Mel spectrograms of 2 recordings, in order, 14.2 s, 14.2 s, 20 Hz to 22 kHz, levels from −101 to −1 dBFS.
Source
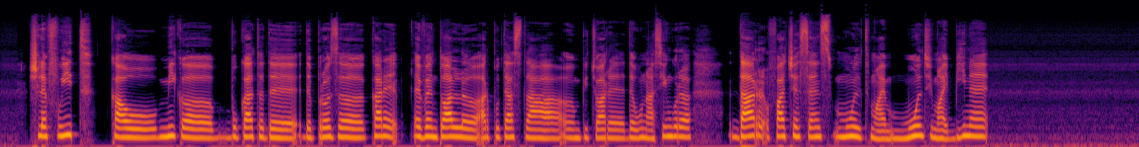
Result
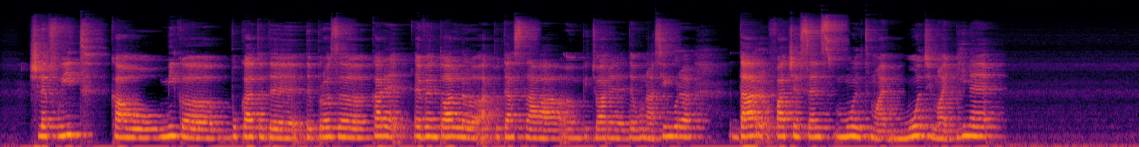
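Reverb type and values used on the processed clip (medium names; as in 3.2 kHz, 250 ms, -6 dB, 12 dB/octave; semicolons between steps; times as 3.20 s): gated-style reverb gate 280 ms falling, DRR 2 dB; trim -4.5 dB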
